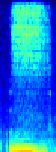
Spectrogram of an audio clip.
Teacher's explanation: come together and the steam of air push them apart and create vibration they are called voiced consonants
